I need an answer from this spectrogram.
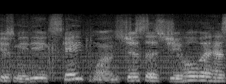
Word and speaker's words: Jehovah: It is not jahovah as in j ah. It is g j e h. The j has the g sound. Jehovah like Jesus ji who.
